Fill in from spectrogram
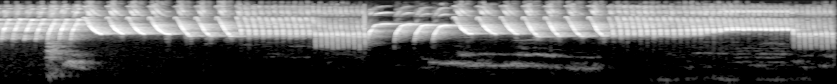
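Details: Atlantic canary, a breeding-condition singer with long 'cuit cuit' rolls, recorded as a lesson for young canaries; series of sharp down-slurred notes repeated about three per second, rising sweeps midway, then sustained high rattling trills.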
